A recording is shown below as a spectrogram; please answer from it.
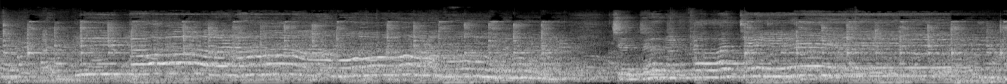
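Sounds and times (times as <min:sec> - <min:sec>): music with a steady beat: 0:00.0 - 0:05.8, 0:07.0 - 0:10.0
woman singing into a microphone: 0:00.0 - 0:10.0.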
